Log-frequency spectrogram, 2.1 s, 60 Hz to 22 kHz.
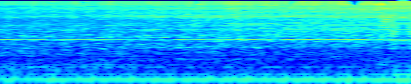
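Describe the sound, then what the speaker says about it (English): A C5 Corvette engine idles smoothly and steadily, a deep, even rumble held close and loud throughout with no ticking or other noises. "It sounds pretty good when it's idling"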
